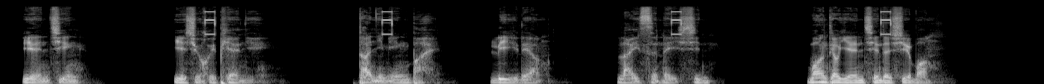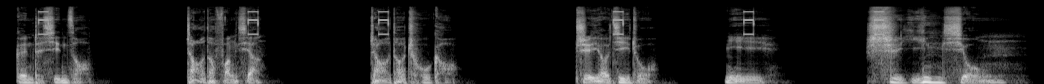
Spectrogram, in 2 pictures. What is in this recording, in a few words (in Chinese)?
男 广告 质感颗粒感 电影宣传, 国语男声配音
